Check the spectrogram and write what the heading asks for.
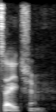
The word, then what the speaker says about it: Sachém: uh found out that it's actually pronounced satram so then I wanted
